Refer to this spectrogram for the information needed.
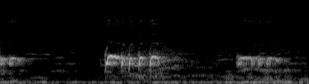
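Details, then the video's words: Local zebra dove song played as a steady lure for lazy-singing doves. Two short bursts of quick rolling cooing notes at an even pitch, separated by a quiet pause, over a low background hum. "suara pancingan perkutut lokal. suara stabil cocok utk perkutut malas bunyi"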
